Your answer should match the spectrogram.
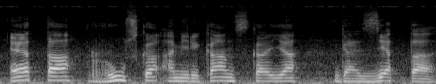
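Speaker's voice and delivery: это русско-американская газета said slowly, every syllable clear; slow model phrase. Shown as a demonstration. Teacher modelling the sentence for students, slow and clear. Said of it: "Say it with me once again".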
